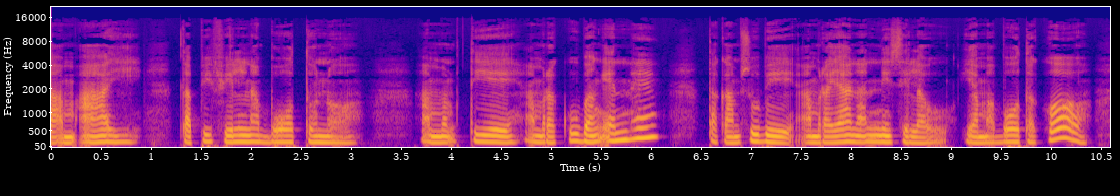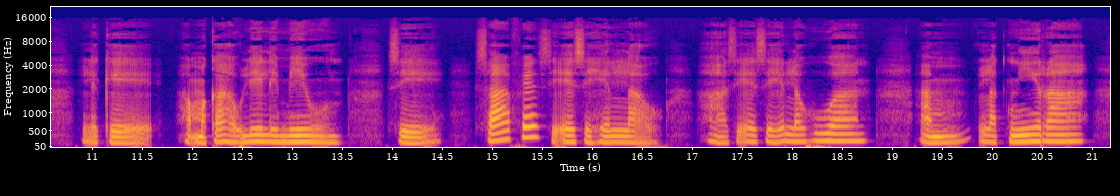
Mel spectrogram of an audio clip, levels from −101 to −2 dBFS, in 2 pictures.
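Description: Nothing stood out as a technical problem when listening to the recording of speech.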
